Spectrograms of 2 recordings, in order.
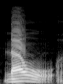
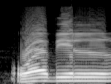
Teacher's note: masukkan tanwinnya kepada huruf waw, nau, kemudian ditahan dengan 2 harokat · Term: idgham bi gunnah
